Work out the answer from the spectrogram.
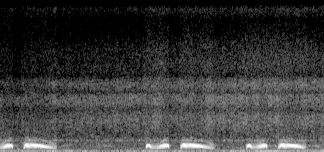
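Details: Spotted dove calling to draw out rivals: after a clipped opening phrase, two full phrases follow, each a brisk two-part coo and then a drawn-out descending coo, with a soft low hum beneath.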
